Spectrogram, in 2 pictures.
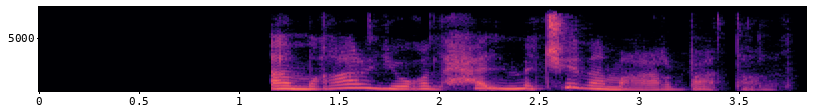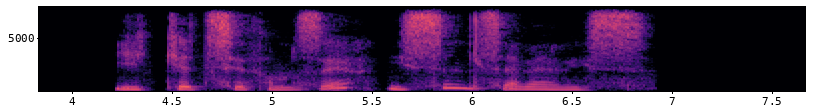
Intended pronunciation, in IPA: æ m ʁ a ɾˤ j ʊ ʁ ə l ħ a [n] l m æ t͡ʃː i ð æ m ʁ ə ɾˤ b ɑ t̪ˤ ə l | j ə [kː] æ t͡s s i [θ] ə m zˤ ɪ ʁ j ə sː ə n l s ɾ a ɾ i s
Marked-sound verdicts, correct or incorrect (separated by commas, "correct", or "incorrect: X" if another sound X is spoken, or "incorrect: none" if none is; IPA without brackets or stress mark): incorrect: none, correct, correct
